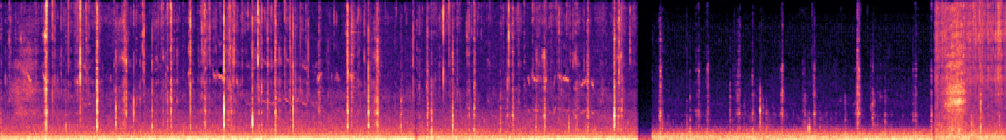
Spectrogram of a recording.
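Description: A knife scrapes and shaves a wooden stick.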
